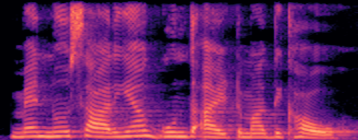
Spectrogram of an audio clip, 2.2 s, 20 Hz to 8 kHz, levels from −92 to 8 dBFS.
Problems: background sounds at intervals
